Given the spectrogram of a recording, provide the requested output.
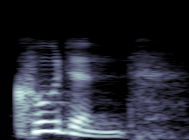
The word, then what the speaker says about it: couldn't: couldn't 等于 could not，啊，注意这个 l 没有发音的，这个 o u 发了，它短音发 u，可 u could could，嗯，couldn't 等于 could not，write。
